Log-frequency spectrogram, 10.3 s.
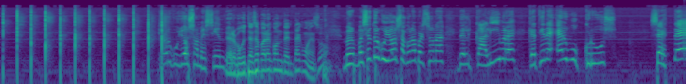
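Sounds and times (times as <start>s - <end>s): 
clapping applause: 0.0s - 2.6s
speech: 2.6s - 10.2s.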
